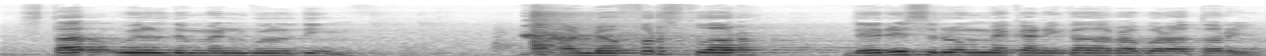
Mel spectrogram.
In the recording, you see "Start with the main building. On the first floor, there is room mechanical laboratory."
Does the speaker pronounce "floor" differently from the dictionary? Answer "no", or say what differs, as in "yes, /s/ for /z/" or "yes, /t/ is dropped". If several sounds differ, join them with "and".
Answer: no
